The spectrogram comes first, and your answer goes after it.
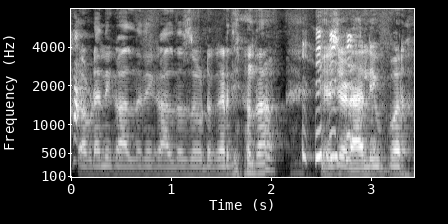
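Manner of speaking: talking through laughter; laughing. Real, not acted. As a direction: laugh your way through the words. बेटे की हरकत पर हँसी. (हँसते-हँसते बोलना)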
